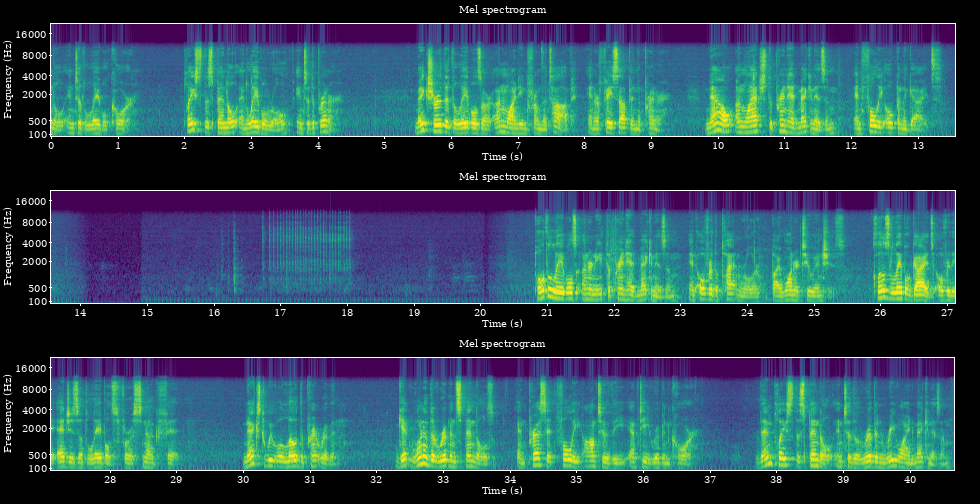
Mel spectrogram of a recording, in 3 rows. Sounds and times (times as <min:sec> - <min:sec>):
Speech: 0:00.0 - 0:01.4, 0:02.0 - 0:04.4, 0:05.5 - 0:13.4, 0:20.8 - 0:29.1, 0:30.0 - 0:31.6, 0:32.3 - 0:36.9, 0:37.7 - 0:40.6.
